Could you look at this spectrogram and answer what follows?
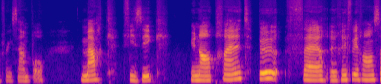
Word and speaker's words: empreinte: You just almost say it as 2 syllable, although it is 3 syllable. But this syllable becomes more like just a t.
